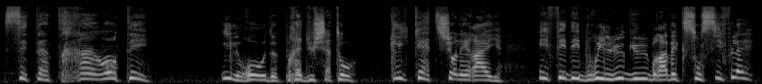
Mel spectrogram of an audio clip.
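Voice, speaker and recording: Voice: medium pitch, slow pace, slightly rough, dry recording. An actor voicing a naive, earnest, hesitant little male train engine in a children's cartoon. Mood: eager. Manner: hesitant, wide-eyed. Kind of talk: children's cartoon dub acting.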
